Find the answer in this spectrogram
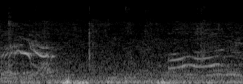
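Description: A young child's high-pitched gliding cries: one just after the start and another near the end.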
